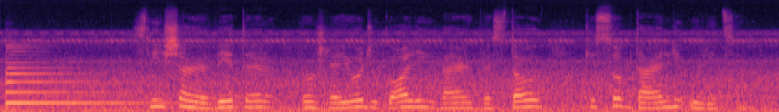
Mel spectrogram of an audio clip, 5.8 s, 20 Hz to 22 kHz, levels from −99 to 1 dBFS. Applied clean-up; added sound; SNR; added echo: none; Guitar + Cricket; 3 dB; none.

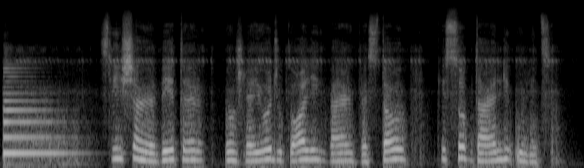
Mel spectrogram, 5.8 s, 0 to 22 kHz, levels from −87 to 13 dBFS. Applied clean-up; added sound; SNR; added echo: neural mask model RNNoise.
